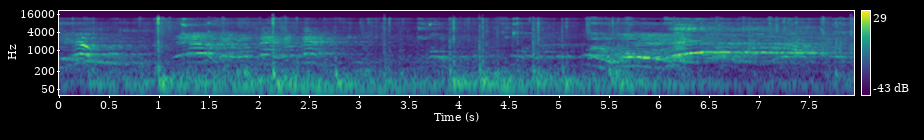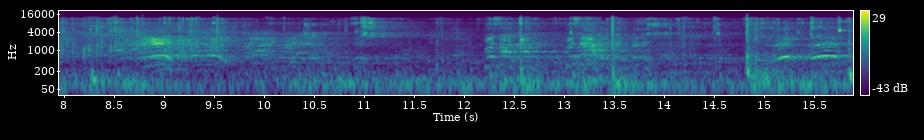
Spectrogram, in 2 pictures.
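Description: A basketball bounces on the floor with hollow thuds.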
